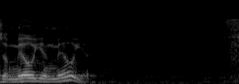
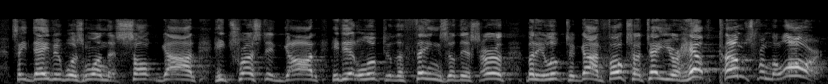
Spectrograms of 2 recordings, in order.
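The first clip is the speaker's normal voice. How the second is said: louder, higher climax of the sermon; full-force preaching; 6 semitones higher, 9 dB louder than usual. Acted. Pastor urging folks to trust God, full-force preaching. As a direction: lift it to a ringing climax.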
